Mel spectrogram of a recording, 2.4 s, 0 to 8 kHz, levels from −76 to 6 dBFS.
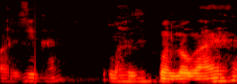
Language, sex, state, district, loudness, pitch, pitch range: Hindi, male, Bihar, Purnia, -33 LUFS, 115 Hz, 105-120 Hz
